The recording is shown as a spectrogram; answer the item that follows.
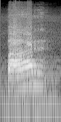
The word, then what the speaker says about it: part: Je pars, tu pars, il part, elle part, on part. Same pronunciation. The difference is that with the third person you have a T.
